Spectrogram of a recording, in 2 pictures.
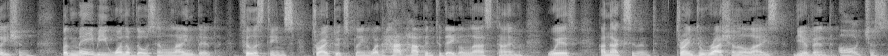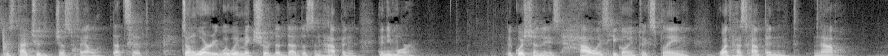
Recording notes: This is the recording of our morning service.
